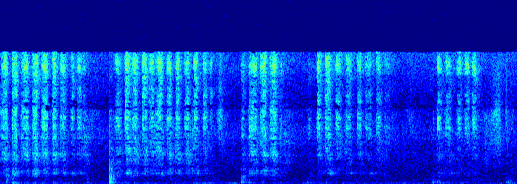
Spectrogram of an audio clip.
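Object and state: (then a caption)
Paper coloring page being shaded with pencil. A colored pencil shades the upper area of a flat paper coloring page lying on a table while the other hand holds the sheet. Quiet, bright scratchy rubbing comes in a series of uneven strokes, with a sharper tick just after one second. A faint steady low hum sits underneath throughout.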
